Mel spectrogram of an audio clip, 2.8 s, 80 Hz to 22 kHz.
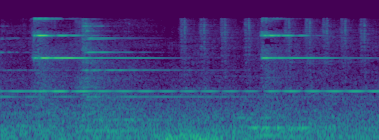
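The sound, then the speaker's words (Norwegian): The astronomical clock from Strasbourg, made in 1589 and about one metre tall, chimes one of Martin Luther's hymns, its bells ringing with sustained tones that hang in the air, heard fairly faint, with no one speaking. “Mens vi står og beundrer Martin Luthers signerte bibeloversettelse fra 1542, begynner den astronomiske klokken fra Strasbourg å slå.”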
